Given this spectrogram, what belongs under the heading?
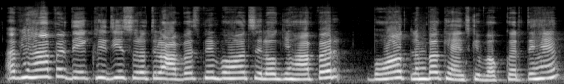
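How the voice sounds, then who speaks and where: High-voiced woman teaching Quran recitation. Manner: patient step-by-step explaining, chanting verses slowly and melodically.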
